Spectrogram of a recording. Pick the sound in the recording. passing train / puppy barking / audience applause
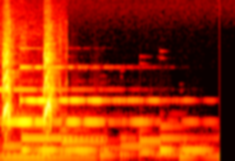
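puppy barking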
